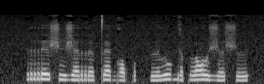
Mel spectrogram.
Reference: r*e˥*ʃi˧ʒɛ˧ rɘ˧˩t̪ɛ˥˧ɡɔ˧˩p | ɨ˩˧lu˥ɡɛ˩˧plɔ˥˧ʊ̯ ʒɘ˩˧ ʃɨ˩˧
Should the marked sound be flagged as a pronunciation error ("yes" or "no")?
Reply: no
